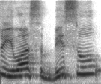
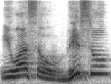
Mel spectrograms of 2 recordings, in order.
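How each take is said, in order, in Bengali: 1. দ্বিতীয় শব্দটি b ধ্বনি দিয়ে শুরু হয়। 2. দ্বিতীয় শব্দটি v ধ্বনি দিয়ে শুরু হয়। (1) "এগুলো আমরা বলবো না" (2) "এগুলো আমরা বলবো না"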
